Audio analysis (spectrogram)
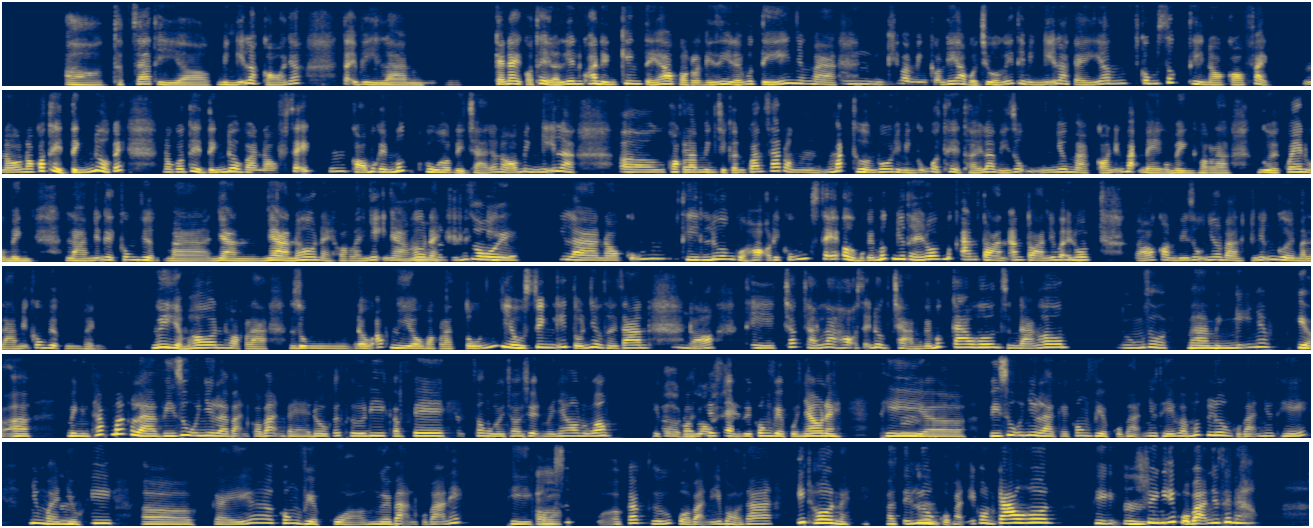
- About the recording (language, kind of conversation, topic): Vietnamese, podcast, Tiền lương quan trọng tới mức nào khi chọn việc?
- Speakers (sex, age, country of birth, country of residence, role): female, 20-24, Vietnam, Vietnam, guest; female, 45-49, Vietnam, Vietnam, host
- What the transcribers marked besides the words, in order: tapping; laughing while speaking: "quan"; other background noise; background speech; laughing while speaking: "thế nào?"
